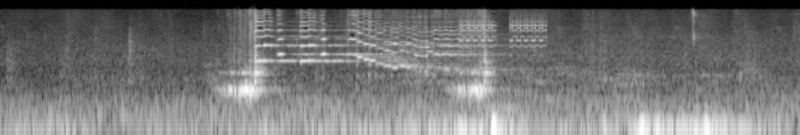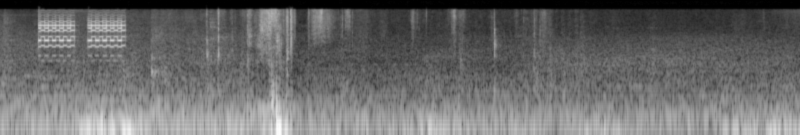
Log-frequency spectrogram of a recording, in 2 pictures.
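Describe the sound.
A telephone rings unanswered in several separate bursts of bright, trilling bell tone with quiet gaps between them. The ringing is fairly soft and no one speaks.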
